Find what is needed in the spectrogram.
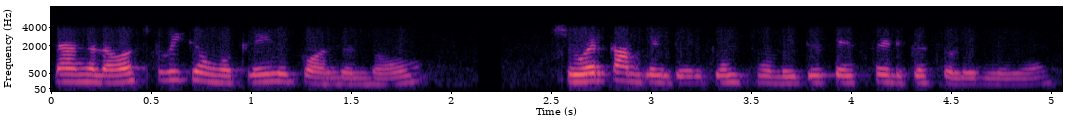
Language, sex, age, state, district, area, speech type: Tamil, female, 18-30, Tamil Nadu, Tiruvarur, urban, conversation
